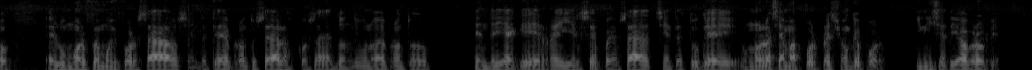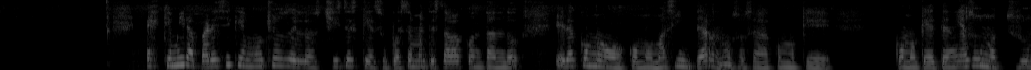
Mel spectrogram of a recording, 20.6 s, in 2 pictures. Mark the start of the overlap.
none

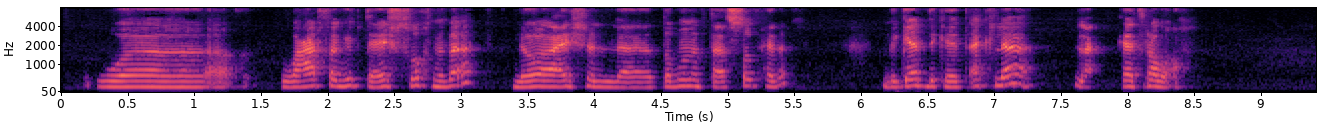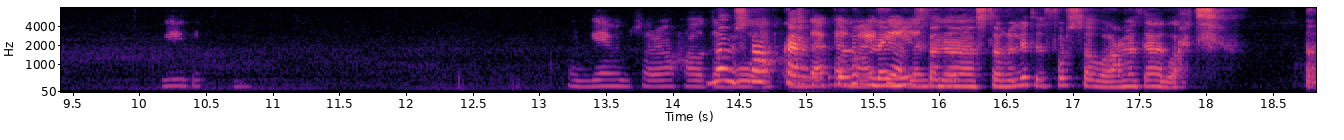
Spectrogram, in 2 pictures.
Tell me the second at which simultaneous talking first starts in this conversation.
14.2 s

